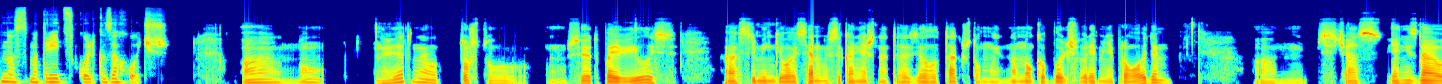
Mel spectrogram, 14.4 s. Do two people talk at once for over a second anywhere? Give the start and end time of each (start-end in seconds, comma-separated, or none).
none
